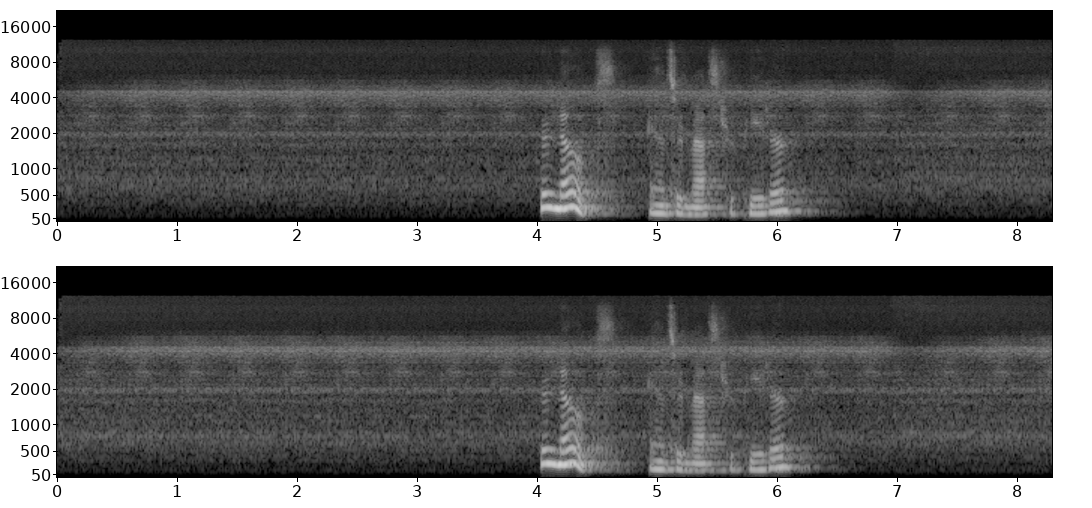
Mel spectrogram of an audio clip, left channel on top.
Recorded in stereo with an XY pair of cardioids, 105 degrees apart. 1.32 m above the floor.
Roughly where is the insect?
Ahead right.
